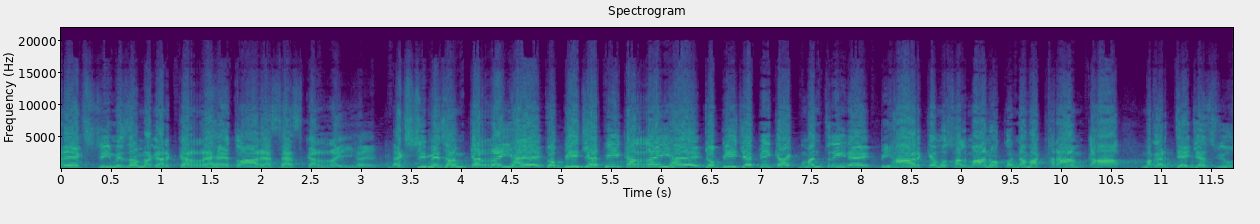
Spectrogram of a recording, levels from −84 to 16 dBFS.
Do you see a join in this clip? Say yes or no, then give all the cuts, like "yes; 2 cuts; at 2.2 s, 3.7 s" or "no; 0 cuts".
yes; 4 cuts; at 3.2 s, 4.8 s, 6.4 s, 8.2 s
